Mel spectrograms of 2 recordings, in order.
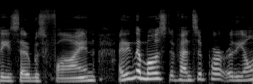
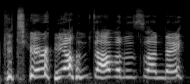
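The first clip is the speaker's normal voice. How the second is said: laughing; 8 semitones higher, 6 dB louder than usual. Real, not acted. Laughing at sponsor joke.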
